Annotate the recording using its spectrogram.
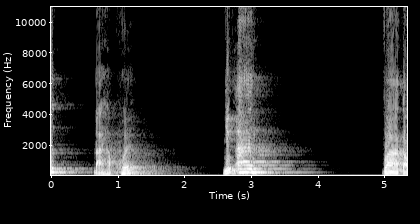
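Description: Men chant together in short, drawn-out phrases, echoing through a large hall.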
